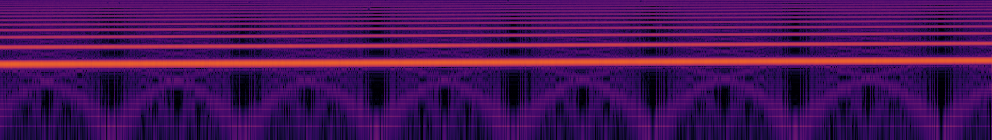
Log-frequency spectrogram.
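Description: Synthetic speaker-cleaning tone: a loud, steady, buzzy electronic tone rising slowly in pitch, played to shake dust out of a phone speaker.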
